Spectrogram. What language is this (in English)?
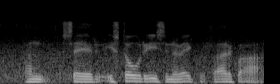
Icelandic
